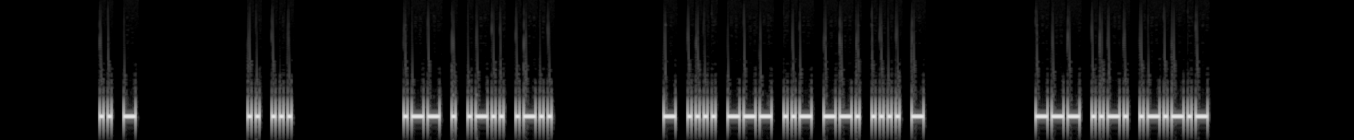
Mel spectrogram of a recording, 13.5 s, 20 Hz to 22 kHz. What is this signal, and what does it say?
Morse code, heard as a keyed tone, about 32 wpm, 700 Hz. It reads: IT IS WELL THOUGHT OF.
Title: 4x Word-Spacing - Sentences from Top 300 Words - 30wpm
